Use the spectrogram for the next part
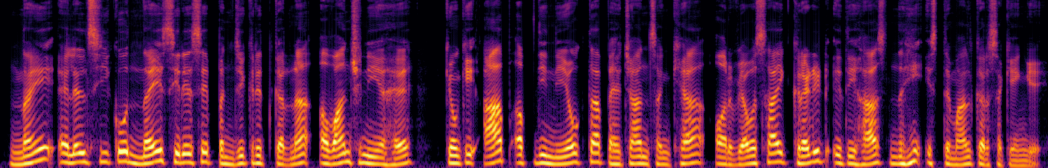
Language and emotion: Hindi, neutral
